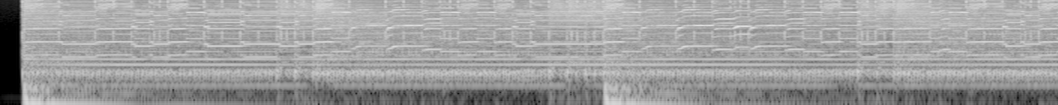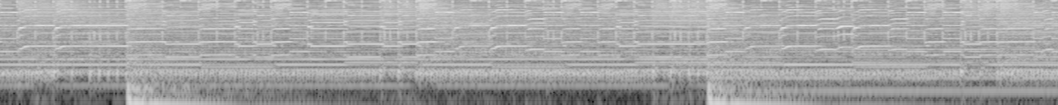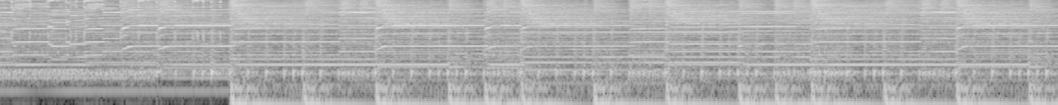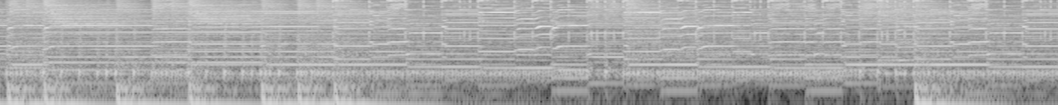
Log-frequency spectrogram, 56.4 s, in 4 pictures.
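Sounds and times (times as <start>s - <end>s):
bagpipe band: 0.3s - 56.4s.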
